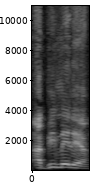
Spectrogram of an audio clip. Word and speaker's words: Abimelech: Ça se prononce Abimelech. Ça s'écrit Abimelech, mais le K à la fin, ça se prononce comme un R.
